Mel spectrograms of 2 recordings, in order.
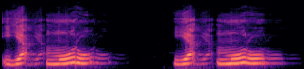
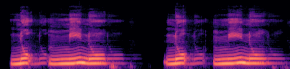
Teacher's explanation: غور کیجئے تو حمزہ پر جھٹکا دیا جا رہا ہے۔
